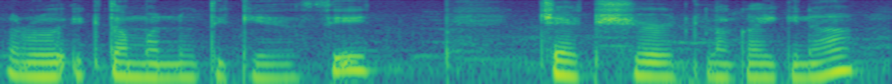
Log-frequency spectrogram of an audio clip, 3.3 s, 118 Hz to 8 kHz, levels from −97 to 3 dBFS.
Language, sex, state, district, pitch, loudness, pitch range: Nagamese, female, Nagaland, Dimapur, 175 Hz, -18 LUFS, 165-195 Hz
